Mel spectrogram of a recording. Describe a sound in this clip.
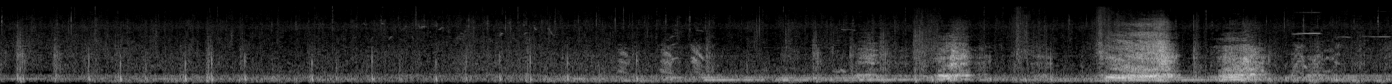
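Footsteps crunch over stony ground.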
